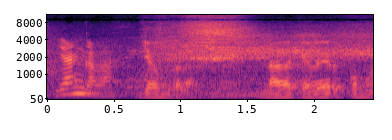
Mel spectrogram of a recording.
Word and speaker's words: Yongala: Aquí nos han dicho una disculpa, no he dicho si se pronuncia Yongala. Yangala.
